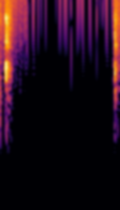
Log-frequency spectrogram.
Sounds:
Cough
